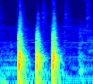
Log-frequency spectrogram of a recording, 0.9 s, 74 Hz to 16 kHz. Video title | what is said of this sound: Toyota GR Yaris : Le Tour du Propriétaire Avant L' Essai ! [Part.1] | écoute tu vois ça sonne creux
